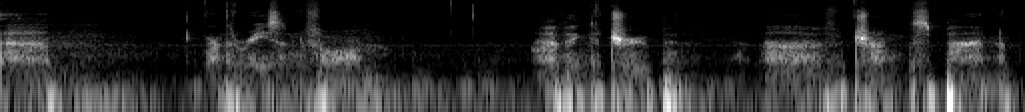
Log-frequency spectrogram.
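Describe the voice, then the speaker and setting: A man whispering as an ASMR host, breathy and unvoiced, talking off the cuff in a halting, reflective way. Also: bright, forceful tone, no room sound. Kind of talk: ASMR, unscripted whispered commentary.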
